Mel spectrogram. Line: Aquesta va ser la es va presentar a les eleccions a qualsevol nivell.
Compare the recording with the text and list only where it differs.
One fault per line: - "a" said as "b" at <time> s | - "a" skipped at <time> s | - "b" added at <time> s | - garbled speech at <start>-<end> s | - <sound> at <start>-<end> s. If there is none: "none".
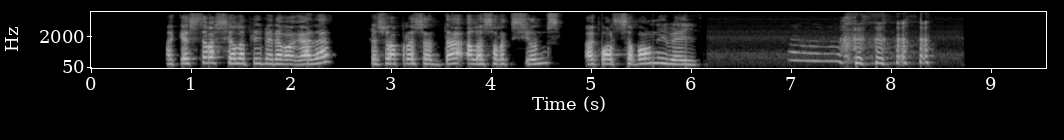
- "primera vegada que" added at 1.6 s
- laugh at 7.0-8.5 s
